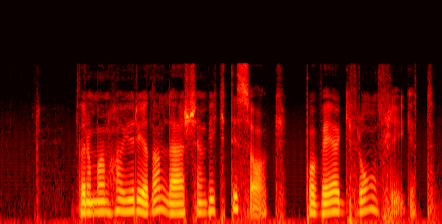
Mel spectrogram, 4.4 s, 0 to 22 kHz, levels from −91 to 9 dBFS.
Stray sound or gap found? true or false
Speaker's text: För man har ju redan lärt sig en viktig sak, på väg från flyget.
false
